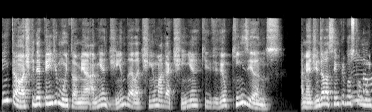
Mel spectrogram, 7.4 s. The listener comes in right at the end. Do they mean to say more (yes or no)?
no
